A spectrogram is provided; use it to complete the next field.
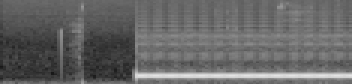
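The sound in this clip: A phone call tone over a Bluetooth connection starts abruptly after a faint click, then holds as one loud, steady, single-pitch note to the end.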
